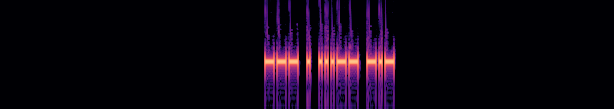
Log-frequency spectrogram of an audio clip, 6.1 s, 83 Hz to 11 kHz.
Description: Morse code, heard as a keyed tone, about 40 wpm, 700 Hz. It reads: OE3K
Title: DXCC-100 Call Signs - 4 Characters - Repeated 3x - 40wpm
